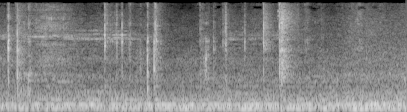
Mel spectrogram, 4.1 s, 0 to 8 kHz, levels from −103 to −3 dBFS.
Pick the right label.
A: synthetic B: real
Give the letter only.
B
